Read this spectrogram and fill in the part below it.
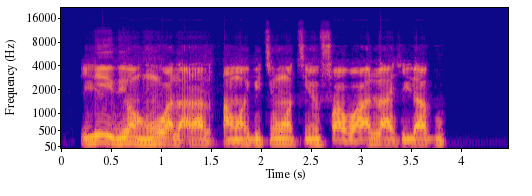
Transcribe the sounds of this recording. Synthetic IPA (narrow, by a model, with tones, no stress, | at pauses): i˧le˦i˦˨we˨˦ɔ˦˨ɦũ˨˦wa˦˨la̰˨˦ɾa̰˦a˦˨w̃ɔ̃˧i˨bi˧ti˦w̃ɔ̃˦tĩ˦n̩˦fa˦˨wa˨˦la˦hi˦la˦bu˦˨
